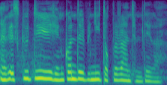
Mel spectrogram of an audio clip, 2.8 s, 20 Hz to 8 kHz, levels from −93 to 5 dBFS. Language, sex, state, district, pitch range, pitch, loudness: Wancho, female, Arunachal Pradesh, Longding, 200-240 Hz, 220 Hz, -12 LUFS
